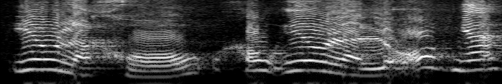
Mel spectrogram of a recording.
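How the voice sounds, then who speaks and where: A woman's voice: high voice, sing-song, unhurried, very noisy. A woman playing a chatty old grandmother with a jealous husband, in a comic sketch, exclaiming and fussing in a sing-song Northern Vietnamese accent. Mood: scolding.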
